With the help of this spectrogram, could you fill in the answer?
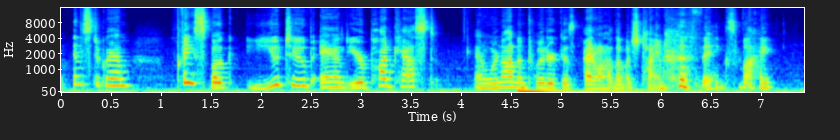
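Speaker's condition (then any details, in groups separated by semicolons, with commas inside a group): No condition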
